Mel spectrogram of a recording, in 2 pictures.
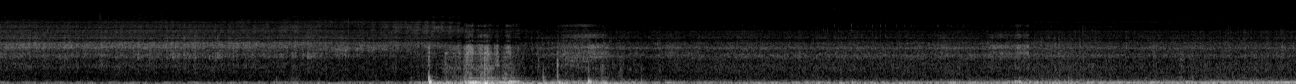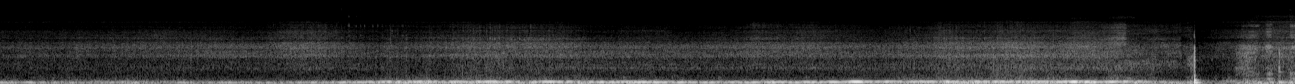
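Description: Wind buffeting an action camera's microphone as a skier speeds down a groomed run, with the skis hissing over the corduroy snow. The low rumble starts abruptly about four seconds in and builds as speed increases, loudest near the end.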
